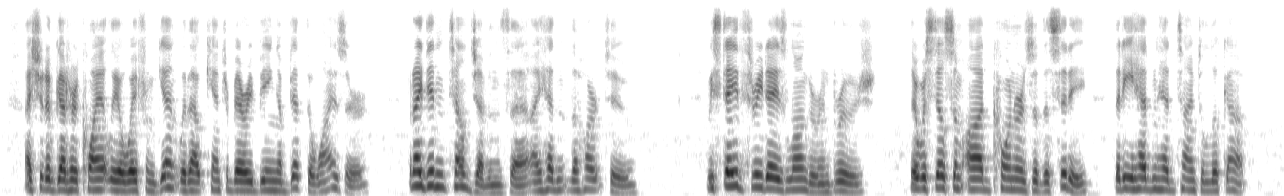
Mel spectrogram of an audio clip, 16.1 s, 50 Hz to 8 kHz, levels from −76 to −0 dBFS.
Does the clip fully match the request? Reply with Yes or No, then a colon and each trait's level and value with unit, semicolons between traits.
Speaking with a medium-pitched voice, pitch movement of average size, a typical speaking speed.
Yes: medium, 150 Hz; average, 3.5 semitones; average, 190 wpm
